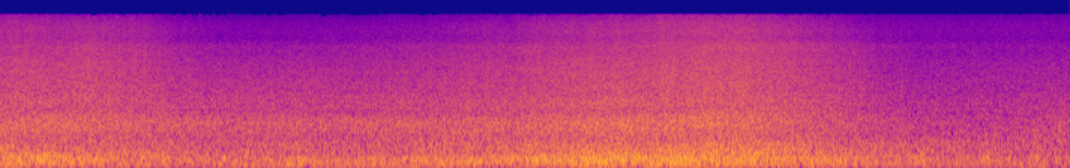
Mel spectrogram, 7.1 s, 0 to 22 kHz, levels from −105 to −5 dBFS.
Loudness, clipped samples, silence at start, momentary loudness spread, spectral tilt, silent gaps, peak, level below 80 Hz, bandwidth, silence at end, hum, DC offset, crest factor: -32 LUFS; under 0.1%; 0 s; 12 LU; -4.5 dB/octave; none; -16 dBFS; -42 dBFS; 16 kHz; 0 s; none; under 0.1%; 16 dB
